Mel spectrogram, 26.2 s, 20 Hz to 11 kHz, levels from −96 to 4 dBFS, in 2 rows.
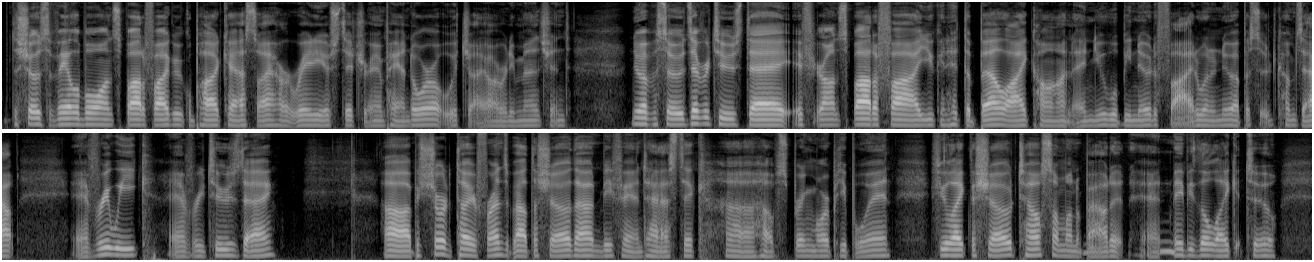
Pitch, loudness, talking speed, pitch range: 140 Hz, -31 LUFS, 180 wpm, 130-150 Hz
